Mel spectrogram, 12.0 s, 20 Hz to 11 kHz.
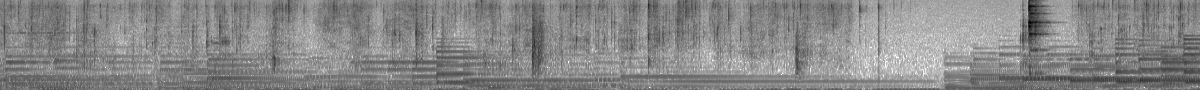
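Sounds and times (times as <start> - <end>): hands massaging raw chicken: 0.0 - 8.9, 10.5 - 12.0
background music: 0.0 - 12.0
sharp bright clink: 10.2 - 10.6.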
